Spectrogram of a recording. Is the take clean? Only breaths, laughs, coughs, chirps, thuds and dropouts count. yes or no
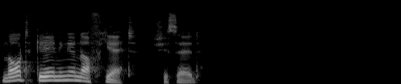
yes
